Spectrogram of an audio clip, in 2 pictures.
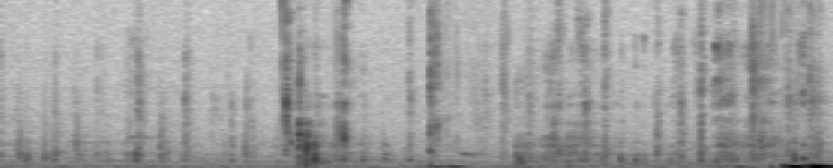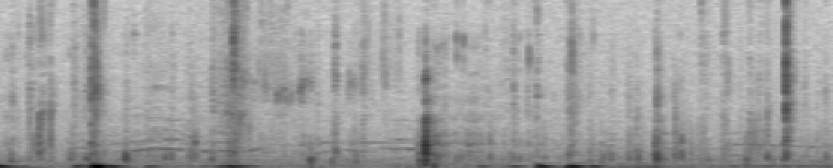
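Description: Close-up chewing and mouth sounds of a person eating soft, spongy white dhokla dipped in sauce: wet lip smacks and mouth clicks, with a few short low sounds, the loudest about five seconds in.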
